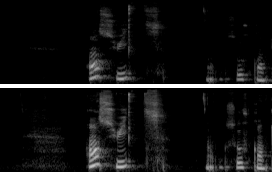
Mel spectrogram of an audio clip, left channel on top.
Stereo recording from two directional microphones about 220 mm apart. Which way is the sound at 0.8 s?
45° right (ahead or behind).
